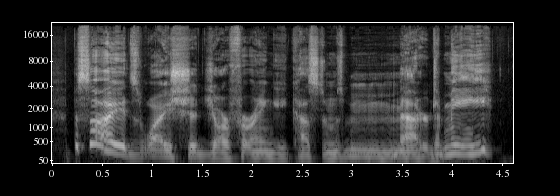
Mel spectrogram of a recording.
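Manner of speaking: contemptuous, dismissive, scornful sneer. Narrator reads the alien Quiltix answering Quark, with an audible sneer. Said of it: "with an audible sneer".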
